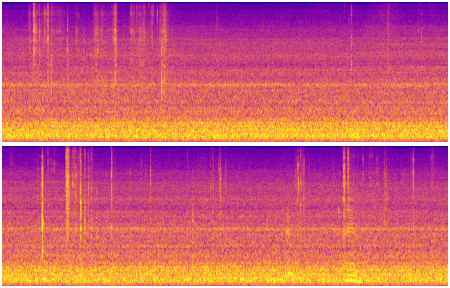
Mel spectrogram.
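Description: Steady hum inside a parked car's cabin, with scattered light clicks and rustles of plastic forks, a sauce cup and a paper food wrapper as wings are eaten.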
